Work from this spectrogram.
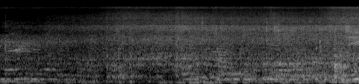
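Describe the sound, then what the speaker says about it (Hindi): Water poured into a cooking pot in a home kitchen while preparing a curry with tinda (round gourd): a steady, close hiss-like flow that holds for the whole stretch and grows slightly louder toward the end. "और थोड़ा सा पानी मैं इसमें ऐड करूँगी"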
